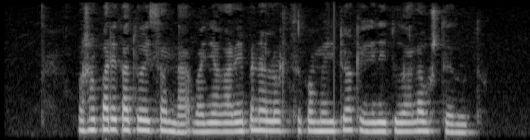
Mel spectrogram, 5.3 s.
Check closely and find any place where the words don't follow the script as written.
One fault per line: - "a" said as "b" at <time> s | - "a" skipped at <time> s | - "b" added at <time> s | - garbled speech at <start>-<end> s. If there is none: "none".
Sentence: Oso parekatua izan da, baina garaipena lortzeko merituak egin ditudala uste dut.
none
